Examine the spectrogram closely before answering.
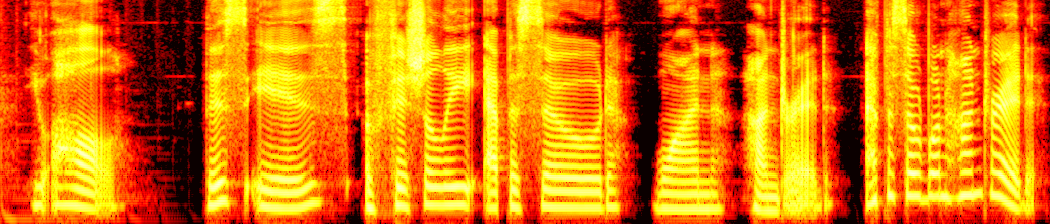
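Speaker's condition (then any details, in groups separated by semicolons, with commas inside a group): No condition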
